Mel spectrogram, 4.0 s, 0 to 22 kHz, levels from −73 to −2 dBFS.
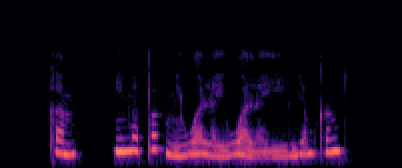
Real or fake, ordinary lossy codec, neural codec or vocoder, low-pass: real; MP3, 32 kbps; none; 7.2 kHz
